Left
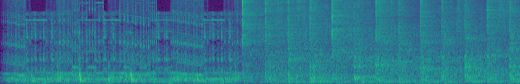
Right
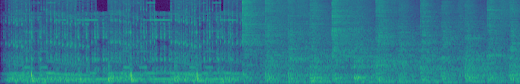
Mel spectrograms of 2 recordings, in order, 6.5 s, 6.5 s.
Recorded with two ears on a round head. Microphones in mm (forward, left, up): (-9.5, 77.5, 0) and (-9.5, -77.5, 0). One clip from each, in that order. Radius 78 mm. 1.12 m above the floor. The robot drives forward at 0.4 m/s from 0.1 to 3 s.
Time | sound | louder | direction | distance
3.0 | running footsteps | even | 30° left (ahead or behind) | 1.3 m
